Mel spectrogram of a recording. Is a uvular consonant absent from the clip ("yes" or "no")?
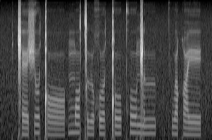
no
